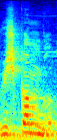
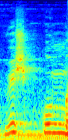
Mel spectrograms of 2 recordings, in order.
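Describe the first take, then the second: First: The middle syllable has an 'a' vowel: kambh. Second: The middle syllable has a 'u' vowel: kumbh. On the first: The speaker calls it wrong. "कोई कोई इसका उच्चारण विषकंभ योग भी कहते हैं" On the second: The speaker calls it right. "विषकंभ नहीं, विषकुंभ योग"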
